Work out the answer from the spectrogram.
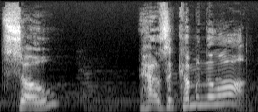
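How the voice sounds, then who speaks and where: An actor playing a brash, confident young townsperson in a video game, chiding like a nagging friend. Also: male voice, high voice, animated, moderate pace, fairly bright tone, soft background music.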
